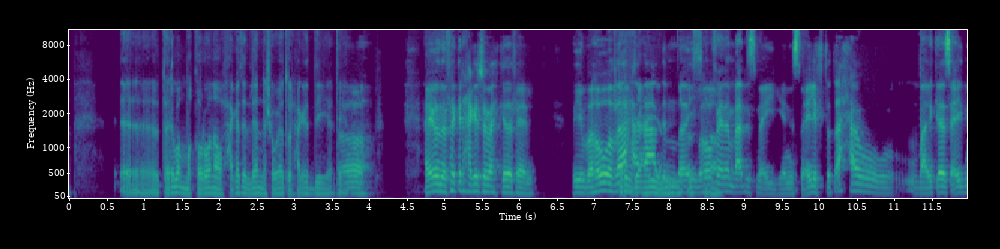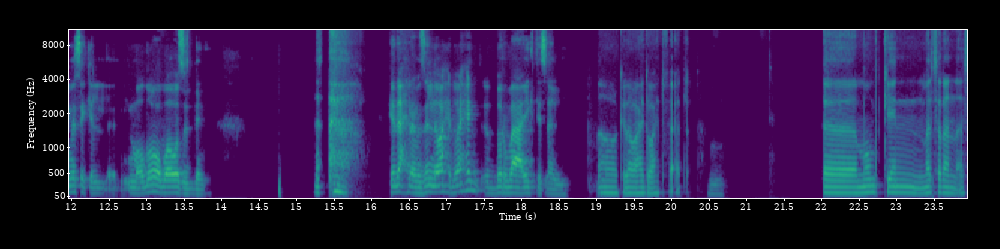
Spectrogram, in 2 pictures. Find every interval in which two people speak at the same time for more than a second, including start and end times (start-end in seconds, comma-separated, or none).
7.2-8.9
